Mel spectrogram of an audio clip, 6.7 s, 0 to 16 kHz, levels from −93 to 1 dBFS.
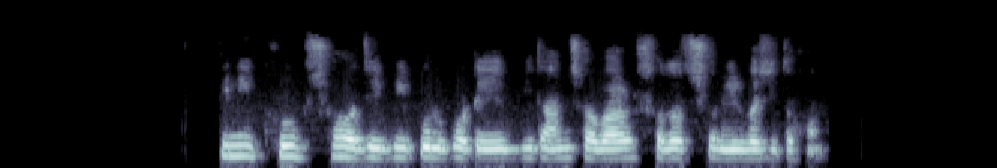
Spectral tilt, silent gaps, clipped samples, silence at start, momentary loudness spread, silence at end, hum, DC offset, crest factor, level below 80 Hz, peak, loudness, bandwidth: -7 dB/octave; none; under 0.1%; 1.5 s; 12 LU; 1.2 s; none; under 0.1%; 16 dB; -62 dBFS; -2 dBFS; -17 LUFS; 7.4 kHz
